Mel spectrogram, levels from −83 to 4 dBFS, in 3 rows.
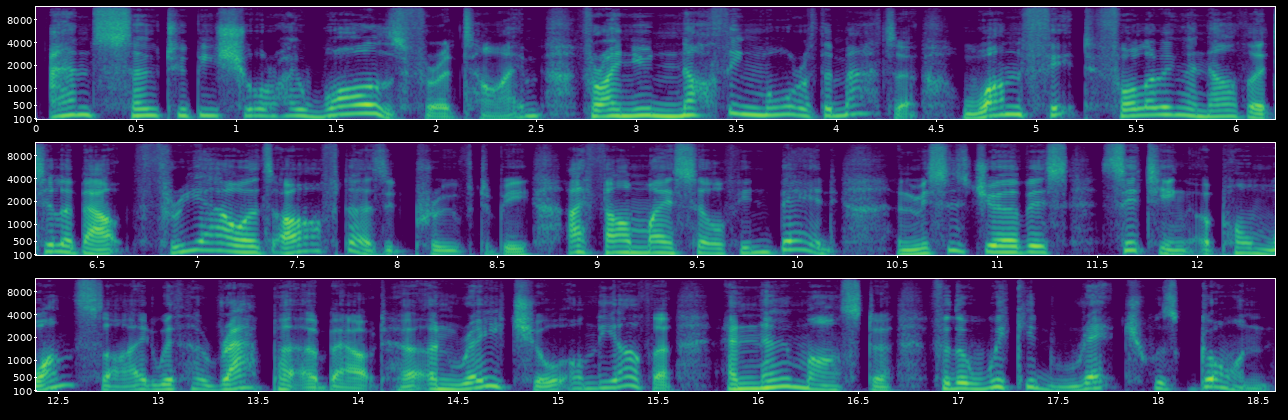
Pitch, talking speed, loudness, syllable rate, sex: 160 Hz, 205 wpm, -20 LUFS, 5.0 syllables/s, male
